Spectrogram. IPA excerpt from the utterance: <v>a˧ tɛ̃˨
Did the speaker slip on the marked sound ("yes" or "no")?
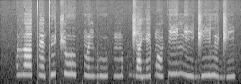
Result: no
